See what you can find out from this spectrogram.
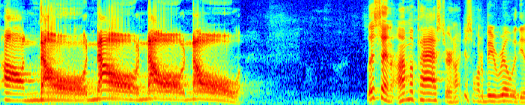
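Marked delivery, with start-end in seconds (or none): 0.0-3.3 high, loud mock protest of no; reluctant refusal. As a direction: shout the no's like a dodging excuse. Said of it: "what's gonna come out of your mouth".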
